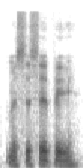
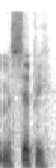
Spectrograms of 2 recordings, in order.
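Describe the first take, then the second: First: All four syllables of the word are pronounced. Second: The word is shortened, dropping a middle syllable.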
